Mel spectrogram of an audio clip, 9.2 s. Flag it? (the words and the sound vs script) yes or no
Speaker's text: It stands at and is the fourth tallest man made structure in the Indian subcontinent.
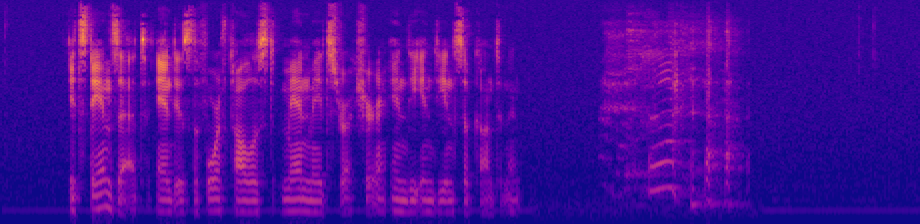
yes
